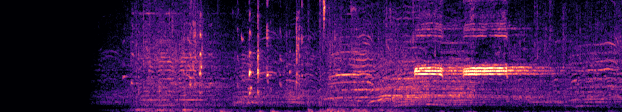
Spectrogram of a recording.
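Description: After about a second of silence, indoor handball game sound: the ball bouncing on the hall floor among players' movements, with crowd noise and voices in the arena.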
